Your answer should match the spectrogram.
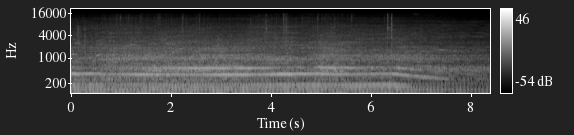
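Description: A machine's motor whirring steadily with a fast pulse and a steady hum. Near the end its tones slide down in pitch and it fades as it winds down.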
